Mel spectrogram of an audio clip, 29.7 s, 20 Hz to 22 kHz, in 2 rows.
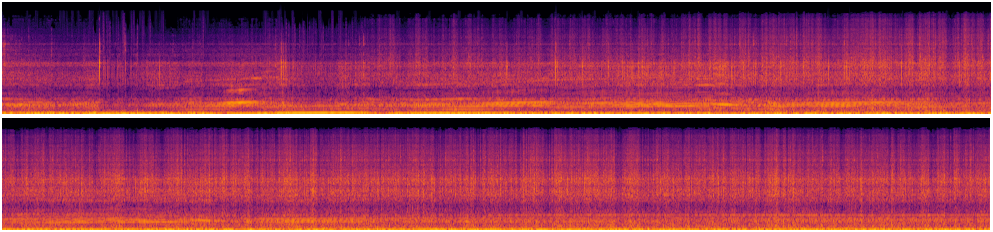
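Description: Honda S2000's four-cylinder engine under hard acceleration on track, its pitch climbing in several rising pulls that drop back at each upshift, then holding steadier at speed. A heavy low rumble of wind buffets the microphone in the open-top roadster.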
